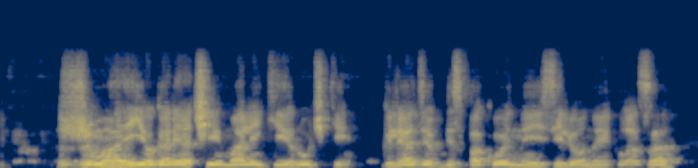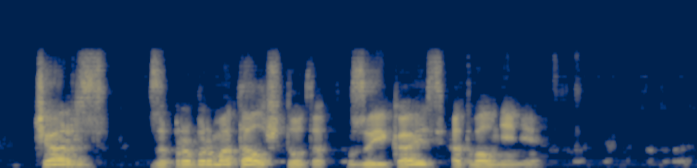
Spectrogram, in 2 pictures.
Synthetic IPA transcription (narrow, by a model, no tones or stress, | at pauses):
zʐɨmajɪjoɡɐɾʲæt͡ɕɪjəmalʲɪnʲkʲɪjəɾut͡ɕkʲi | ɡlʲadʲəvbʲɪspɐko̞jnɨjəzʲɪlʲo̞nɨjəɡlˠaza | t͡ɕarz | zəpɾəbərmat̪alˠʂt̪o̞t̪ə | zəɪkajəsʲɐt̪valˠnʲenʲɪjə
